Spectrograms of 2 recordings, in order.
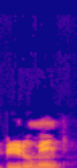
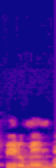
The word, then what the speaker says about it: Biederman: It's actually Biederman. Biederman. There's kind of a long story behind it, but I totally understand because nowhere in English does an I make a long E sound.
